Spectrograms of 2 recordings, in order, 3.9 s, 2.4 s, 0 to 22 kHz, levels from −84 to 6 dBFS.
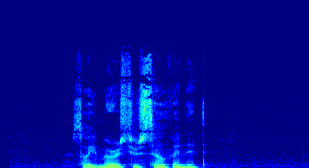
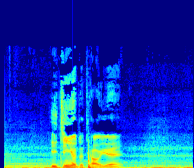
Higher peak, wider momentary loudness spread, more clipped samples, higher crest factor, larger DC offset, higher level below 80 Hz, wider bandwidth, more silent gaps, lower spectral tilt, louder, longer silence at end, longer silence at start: second, -24 dBFS vs 0 dBFS; first, 15 LU vs 12 LU; neither; about the same, 16 dB vs 16 dB; neither; second, -86 dBFS vs -20 dBFS; first, 16 kHz vs 13.5 kHz; neither; about the same, -4.5 dB/octave vs -5 dB/octave; second, -38 LUFS vs -16 LUFS; first, 1.3 s vs 0 s; first, 0.9 s vs 0.05 s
